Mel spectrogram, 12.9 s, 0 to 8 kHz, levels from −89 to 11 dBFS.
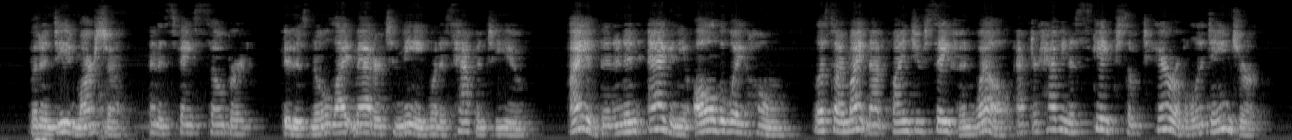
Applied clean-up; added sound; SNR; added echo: neural separator model SepFormer DNS4.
